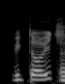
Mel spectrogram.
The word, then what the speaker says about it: Viktorovitch: Viktorovitch.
